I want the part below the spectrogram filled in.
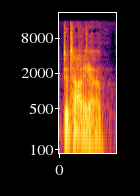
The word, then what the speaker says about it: Titania: Titania, whatever it is. – Titania is the traditional Shakespearean pronunciation the character from A Midsummer Night's Dream, classically trained actor, for those of you new to the podcast.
